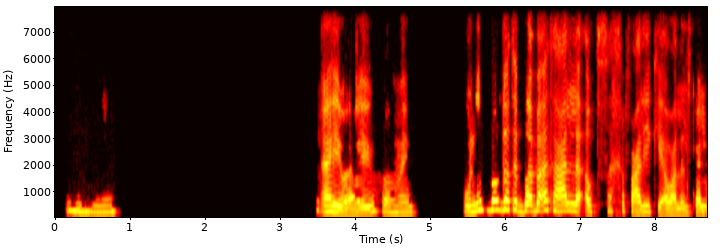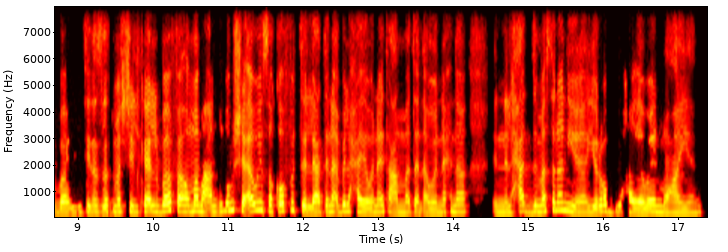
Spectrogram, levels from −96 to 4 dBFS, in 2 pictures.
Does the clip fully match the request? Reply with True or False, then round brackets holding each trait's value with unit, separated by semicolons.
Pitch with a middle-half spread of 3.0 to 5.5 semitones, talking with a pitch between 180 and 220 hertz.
False (3.5 semitones; 240 Hz)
